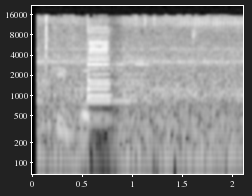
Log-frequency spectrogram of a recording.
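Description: A short vehicle horn blast about half a second in, over the steady hum of a vehicle engine heard from inside a moving car.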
